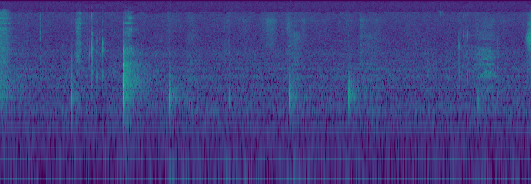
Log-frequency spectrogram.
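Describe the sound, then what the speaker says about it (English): A kitchen knife chops Little Smokies sausages into tiny pieces for stuffed bell peppers: a few sharp, separate taps on a cutting board at an uneven pace, fairly quiet and close, with no talking. "We want them tiny, so I'm just going to keep chopping them down."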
